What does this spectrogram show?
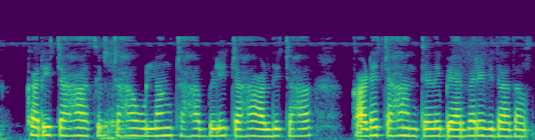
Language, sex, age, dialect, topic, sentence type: Kannada, female, 18-24, Dharwad Kannada, agriculture, statement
